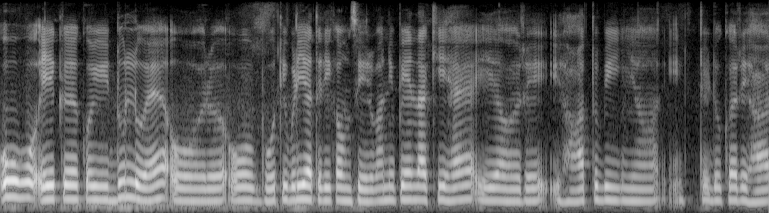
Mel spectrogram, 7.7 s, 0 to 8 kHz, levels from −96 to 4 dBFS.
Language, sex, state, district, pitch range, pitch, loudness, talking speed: Rajasthani, female, Rajasthan, Nagaur, 175-195 Hz, 185 Hz, -18 LUFS, 165 wpm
